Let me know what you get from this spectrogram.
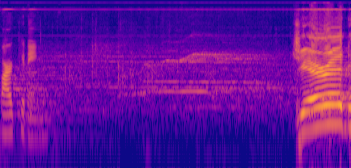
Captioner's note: applause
